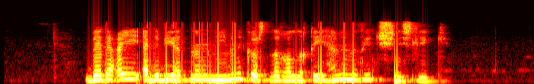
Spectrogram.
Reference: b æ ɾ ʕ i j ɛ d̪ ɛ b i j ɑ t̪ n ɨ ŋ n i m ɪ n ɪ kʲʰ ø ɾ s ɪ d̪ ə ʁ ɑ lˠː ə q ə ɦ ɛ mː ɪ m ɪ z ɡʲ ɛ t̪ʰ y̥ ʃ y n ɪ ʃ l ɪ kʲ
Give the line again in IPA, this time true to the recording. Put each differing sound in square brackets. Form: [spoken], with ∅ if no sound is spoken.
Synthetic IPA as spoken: b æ ɾ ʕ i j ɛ d̪ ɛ b i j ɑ t̪ n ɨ ŋ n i m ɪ n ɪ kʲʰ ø ɾ s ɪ d̪ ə ʁ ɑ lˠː ə q ə ɦ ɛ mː ɪ m ɪ z ɡʲ ɛ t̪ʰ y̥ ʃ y n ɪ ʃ l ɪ kʲ

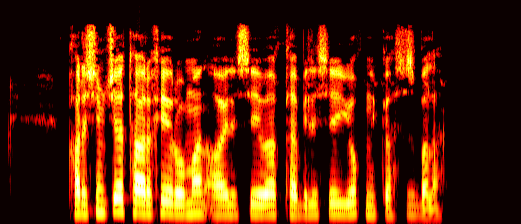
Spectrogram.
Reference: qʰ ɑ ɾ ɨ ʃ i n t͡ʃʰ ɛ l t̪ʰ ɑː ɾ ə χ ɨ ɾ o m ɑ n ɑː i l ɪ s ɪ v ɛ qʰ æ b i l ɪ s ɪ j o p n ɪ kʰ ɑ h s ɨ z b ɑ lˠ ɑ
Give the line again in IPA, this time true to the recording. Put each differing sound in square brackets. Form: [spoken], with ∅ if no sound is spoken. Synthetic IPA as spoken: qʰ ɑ ɾ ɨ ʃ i [m] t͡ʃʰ ɛ [∅] t̪ʰ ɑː ɾ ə χ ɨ ɾ o m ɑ n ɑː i l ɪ s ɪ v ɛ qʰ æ b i l ɪ s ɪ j o [q] n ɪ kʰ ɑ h s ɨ z b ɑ lˠ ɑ

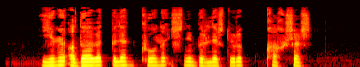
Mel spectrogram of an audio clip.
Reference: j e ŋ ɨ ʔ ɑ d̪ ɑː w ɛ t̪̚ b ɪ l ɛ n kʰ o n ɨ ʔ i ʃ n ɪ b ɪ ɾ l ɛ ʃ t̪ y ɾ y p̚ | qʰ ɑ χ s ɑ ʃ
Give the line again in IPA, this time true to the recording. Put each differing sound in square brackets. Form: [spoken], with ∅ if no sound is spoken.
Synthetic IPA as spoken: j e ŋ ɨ ʔ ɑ d̪ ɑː w ɛ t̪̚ b ɪ l ɛ n kʰ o n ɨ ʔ i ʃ n ɪ b ɪ ɾ l ɛ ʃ t̪ y ɾ y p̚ | qʰ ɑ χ [ʃ] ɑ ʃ

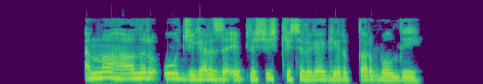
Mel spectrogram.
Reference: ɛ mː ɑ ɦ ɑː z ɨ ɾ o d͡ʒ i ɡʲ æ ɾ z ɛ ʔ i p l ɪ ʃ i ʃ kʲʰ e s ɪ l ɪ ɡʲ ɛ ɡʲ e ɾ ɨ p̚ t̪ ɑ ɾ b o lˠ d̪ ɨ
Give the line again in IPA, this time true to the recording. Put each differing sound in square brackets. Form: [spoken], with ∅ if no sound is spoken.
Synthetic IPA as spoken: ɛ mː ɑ ɦ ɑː z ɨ ɾ [u] d͡ʒ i ɡʲ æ ɾ z ɛ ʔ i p l ɪ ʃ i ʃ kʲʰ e s ɪ l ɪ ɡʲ ɛ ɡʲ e ɾ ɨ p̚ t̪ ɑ ɾ b o lˠ d̪ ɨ

